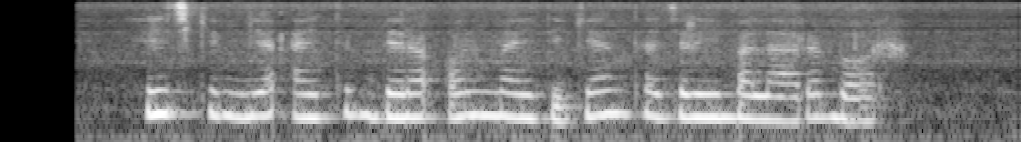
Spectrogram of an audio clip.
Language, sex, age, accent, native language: Uzbek, female, 19-29, Buxoro, Uzbek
